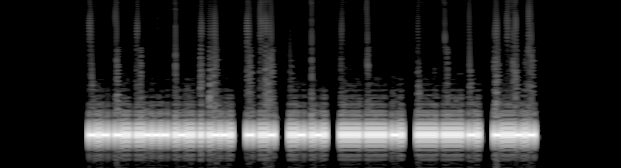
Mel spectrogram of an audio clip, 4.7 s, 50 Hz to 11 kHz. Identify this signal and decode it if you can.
Morse code, heard as a keyed tone, about 66 wpm, 700 Hz. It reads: KD2LEP TU UR 55N 55N <BK>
